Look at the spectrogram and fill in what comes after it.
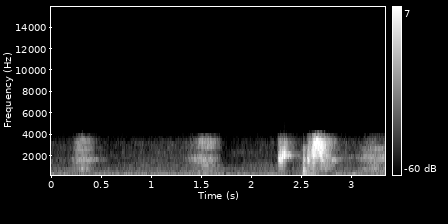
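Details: A pet named Woody sneezing and coughing: soft snuffly breaths, then a sharp double sneeze burst from a small animal, in a quiet background.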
